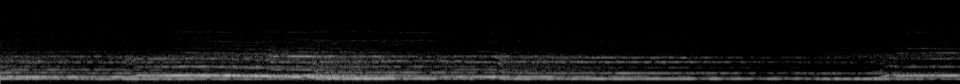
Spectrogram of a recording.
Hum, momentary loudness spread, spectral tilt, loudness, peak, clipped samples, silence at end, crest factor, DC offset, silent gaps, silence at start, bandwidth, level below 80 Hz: none; 13 LU; -5.5 dB/octave; -34 LUFS; -18 dBFS; under 0.1%; 0 s; 16 dB; under 0.1%; none; 0 s; 12.5 kHz; -82 dBFS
